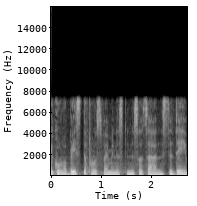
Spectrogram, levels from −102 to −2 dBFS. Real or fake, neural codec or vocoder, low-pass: fake; codec, 16 kHz, 0.4 kbps, LongCat-Audio-Codec; 7.2 kHz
